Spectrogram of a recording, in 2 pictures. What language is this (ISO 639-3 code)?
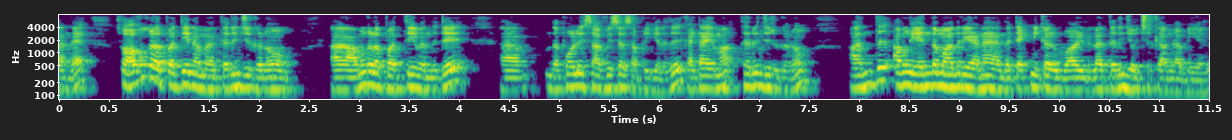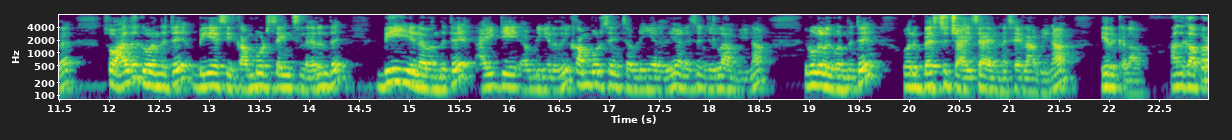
tam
